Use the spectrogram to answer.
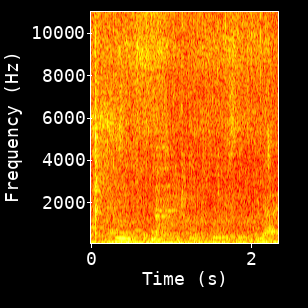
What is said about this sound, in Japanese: ジュージュージュージュ言ってますねほんまに普通に焼いてるもんこれ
